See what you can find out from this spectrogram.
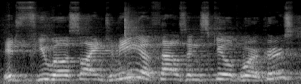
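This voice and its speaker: An actor playing a grave, impassioned alien scientist giving dire warnings in an old radio-drama style. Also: male voice, very high voice, lively intonation, moderate pace, a bit bright, a little hiss or hum. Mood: grave, insistent. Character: grave, impassioned male scientist of a doomed planet. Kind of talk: 1940s-style radio acting. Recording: echoey hall.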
